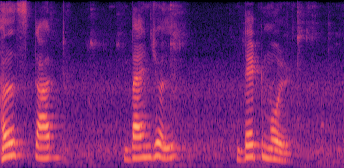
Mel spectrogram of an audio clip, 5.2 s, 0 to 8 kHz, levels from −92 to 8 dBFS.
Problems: constant background noise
